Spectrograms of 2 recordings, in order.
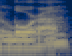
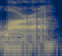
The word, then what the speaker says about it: Laura: But the nickname started sticking in college because people would say Laura, and back home we pronounce it Lara. Laura. And so it's like Lara or like Laura.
